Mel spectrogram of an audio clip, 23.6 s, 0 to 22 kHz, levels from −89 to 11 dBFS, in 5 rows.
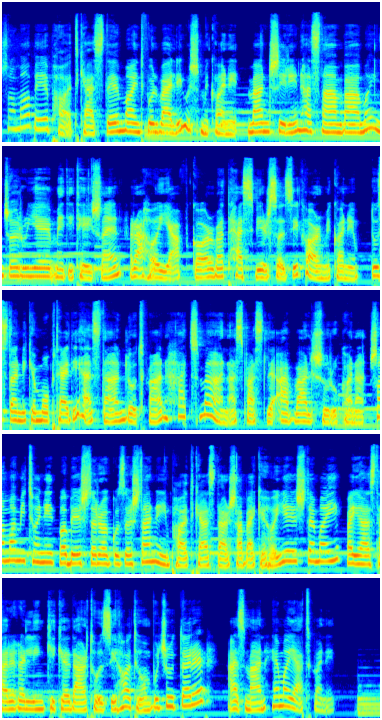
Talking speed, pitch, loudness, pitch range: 150 wpm, 205 Hz, -18 LUFS, 175-230 Hz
